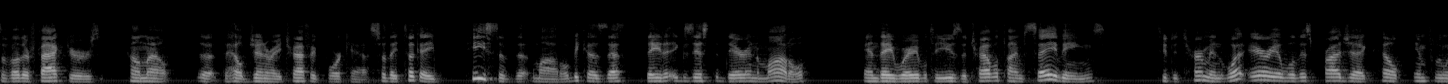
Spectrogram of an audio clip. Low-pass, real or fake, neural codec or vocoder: 7.2 kHz; real; none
